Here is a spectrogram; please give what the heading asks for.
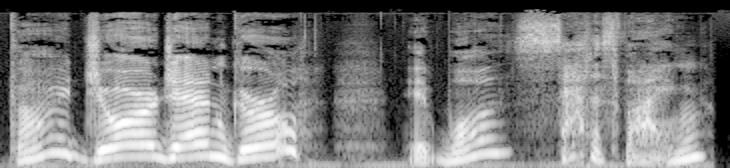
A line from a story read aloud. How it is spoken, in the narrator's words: chuckled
